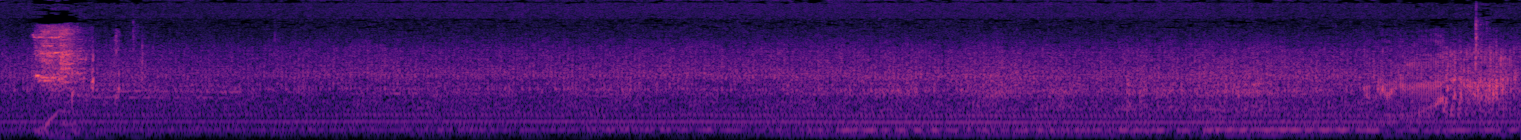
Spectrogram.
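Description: Volkswagen Beetle race car's engine running steadily at speed, with a brief swell of noise near the end.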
